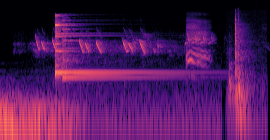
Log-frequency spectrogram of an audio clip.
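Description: Doorbell chime ringing about a second in, its two tones lingering for about two seconds, over a run of quick chirps. Two harsh bird calls come near the end, and a low music drone fades out in the first second.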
